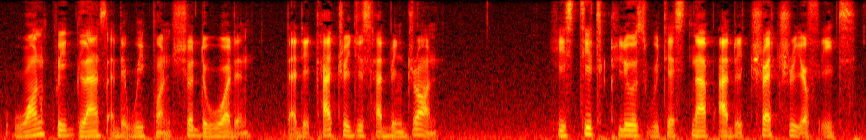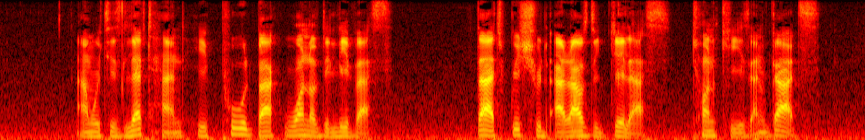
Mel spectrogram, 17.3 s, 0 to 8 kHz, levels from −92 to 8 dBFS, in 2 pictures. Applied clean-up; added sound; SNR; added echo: none; none; none; none.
